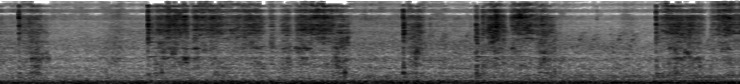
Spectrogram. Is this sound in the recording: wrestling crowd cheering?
no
